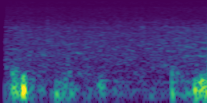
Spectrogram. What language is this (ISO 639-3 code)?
swa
